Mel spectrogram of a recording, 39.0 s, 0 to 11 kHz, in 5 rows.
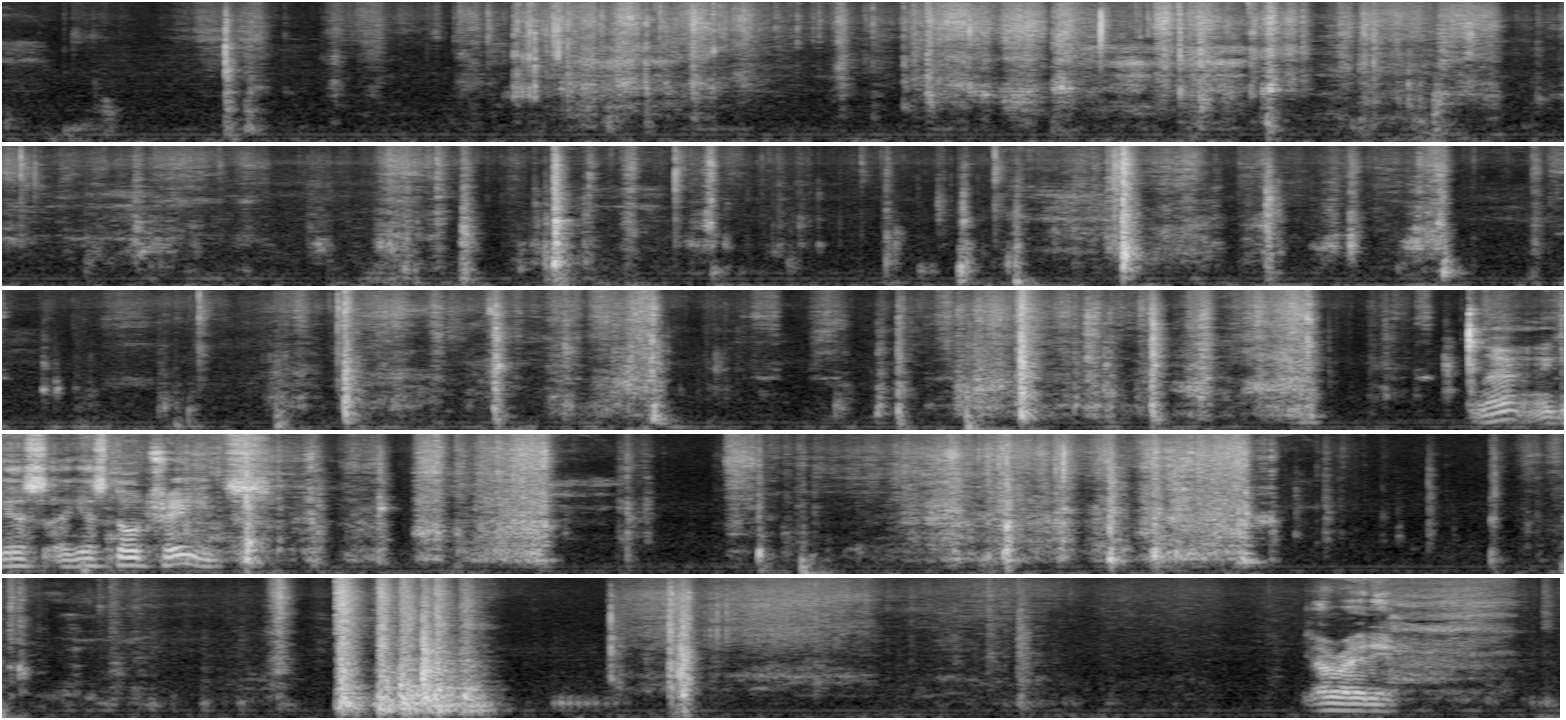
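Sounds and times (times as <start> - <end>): plastic wrap crinkling: 1.8 - 8.6
cardboard boxes knocking on table: 32.9 - 33.8.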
